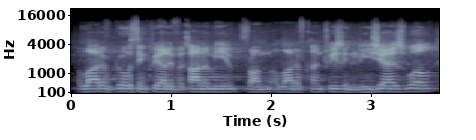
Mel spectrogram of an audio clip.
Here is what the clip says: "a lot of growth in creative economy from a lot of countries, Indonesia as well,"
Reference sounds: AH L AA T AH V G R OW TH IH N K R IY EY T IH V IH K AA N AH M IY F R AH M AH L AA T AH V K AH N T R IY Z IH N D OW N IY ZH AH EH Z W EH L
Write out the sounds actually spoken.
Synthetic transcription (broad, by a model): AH L AA T AH V G R OW TH IH N K R IY EY T IH V IH K AA N AH M IY F R AH M AH L AA T AH V K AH N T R IY Z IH N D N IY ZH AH Z W EH L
